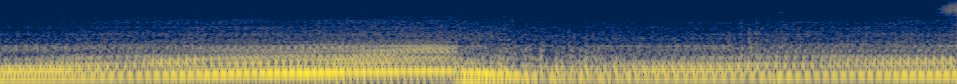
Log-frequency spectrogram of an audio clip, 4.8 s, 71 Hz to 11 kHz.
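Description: A 1965 Shelby Cobra replica built by Backdraft revs its engine hard and close, a loud rumbling note that rises, dips sharply midway, then settles back into a steady throaty idle-to-rev roar.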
